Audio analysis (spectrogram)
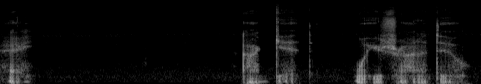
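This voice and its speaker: A man playing a guarded, world-weary vampire in an intimate audio roleplay, with a Southern US accent and a breathy, gravelly drawl, speaking in measured, hushed phrases. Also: a bass voice, full character voice. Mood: empathetic, firm. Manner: measured, hushed, plain-spoken with deliberate pauses. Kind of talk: intimate audio roleplay acting addressed to the listener.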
